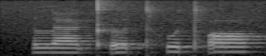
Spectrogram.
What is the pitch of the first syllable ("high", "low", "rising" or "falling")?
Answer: low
